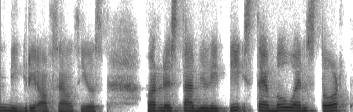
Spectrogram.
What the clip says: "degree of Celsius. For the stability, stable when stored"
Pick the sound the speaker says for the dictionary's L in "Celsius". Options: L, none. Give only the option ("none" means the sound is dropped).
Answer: L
